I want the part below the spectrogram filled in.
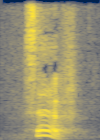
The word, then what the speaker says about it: salve: I think it's sove. – How do you spell it? S-A-L-V-E. – Yep. – Salve. – Spoken like a true spelling bee champion. – Yeah, I think the L is silent.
